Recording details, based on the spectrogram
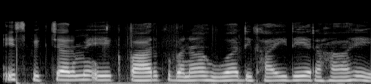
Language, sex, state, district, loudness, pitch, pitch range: Hindi, female, Bihar, Patna, -16 LUFS, 190 Hz, 185-200 Hz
